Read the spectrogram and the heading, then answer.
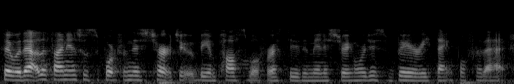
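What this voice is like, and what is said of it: Strong American Southern accent. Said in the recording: “You can tell I'm from Tennessee from my accent, right? ... southern accent, ... but mine is pretty strong.”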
